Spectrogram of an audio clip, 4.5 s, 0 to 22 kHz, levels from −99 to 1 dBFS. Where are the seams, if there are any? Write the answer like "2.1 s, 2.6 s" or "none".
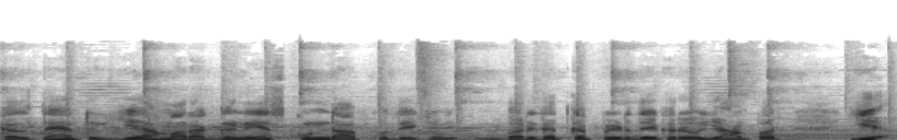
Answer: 2.3 s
